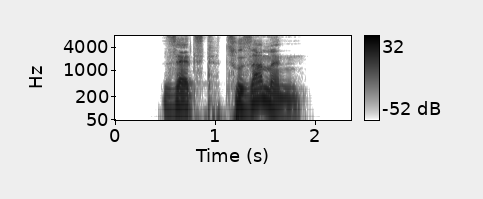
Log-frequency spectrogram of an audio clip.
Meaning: inflection of zusammensetzen: 1. second/third-person singular present 2. second-person plural present 3. plural imperative
- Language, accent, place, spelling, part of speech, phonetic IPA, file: German, Germany, Berlin, setzt zusammen, verb, [ˌzɛt͡st t͡suˈzamən], De-setzt zusammen.ogg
